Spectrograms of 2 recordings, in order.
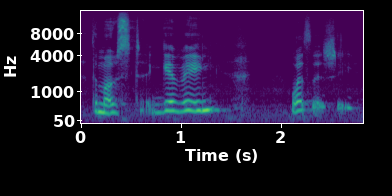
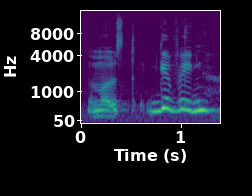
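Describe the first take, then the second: First: The most giving whispered soft and slow. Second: Said in the usual way. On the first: Real, not acted. Praising her late mother, whispered. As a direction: hush the words the most giving.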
